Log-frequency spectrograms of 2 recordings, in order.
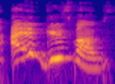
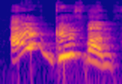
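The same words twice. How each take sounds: First: Higher, laughing through the words; giggly goosebumps. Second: Higher and louder, stress on have; louder giddy repeat. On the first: Vlogger giddy about Matt, laughing as she speaks. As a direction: say it half giggling, embarrassed. Flustered over her crush. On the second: Vlogger repeating her crush confession, louder and excited. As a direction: insist on it, excited. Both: Real, not acted.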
